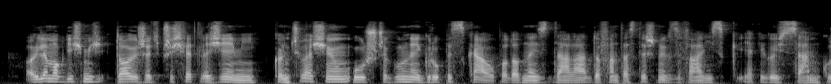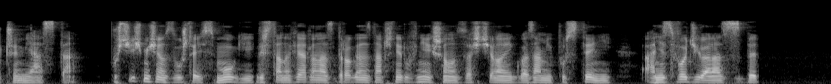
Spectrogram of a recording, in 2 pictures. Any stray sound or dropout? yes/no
no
